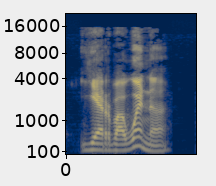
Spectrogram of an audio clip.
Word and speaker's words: hierbabuena: The thing about la H is that it's never pronounced. It's totally silent. So even if a word begins with an H like I, helado, or hierbabuena, there's no trace of any H sound.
